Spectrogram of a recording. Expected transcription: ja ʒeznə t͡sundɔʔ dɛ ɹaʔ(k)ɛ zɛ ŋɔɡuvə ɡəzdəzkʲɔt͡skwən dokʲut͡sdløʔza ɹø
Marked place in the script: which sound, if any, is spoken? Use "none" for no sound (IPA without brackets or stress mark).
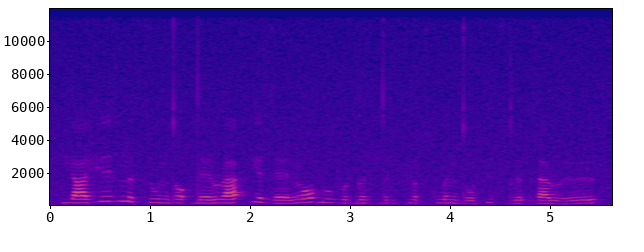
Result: kʲ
